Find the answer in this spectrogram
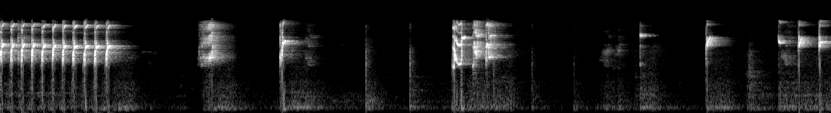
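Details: Lovebird calling a rival, short ngekek laughing call for luring: an opening fast rattle of high chirps, then scattered harsh screeches and sharp single notes with gaps.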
